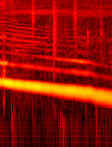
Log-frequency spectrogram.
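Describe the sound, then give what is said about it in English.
A single sustained wolf howl, loud, holding one long tone that slowly slides downward in pitch with faint harmonics above, lasting the whole two seconds. “after every howl, we get a fart.”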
